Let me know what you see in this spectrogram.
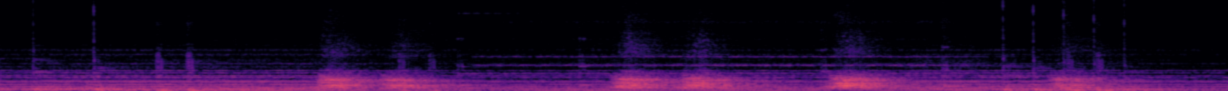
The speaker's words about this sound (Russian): Едва мы спустились, как раздался собачий лай, а затем ужасный вопль, сопровождаемый жутким рычанием.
